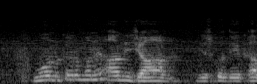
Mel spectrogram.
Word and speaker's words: منکر: اس کا تلفظ یاد رکھیں, اس فرشتے کو منکر نہیں کہنا, منکر. عام واعظین اور اردو کے ذریعے سے دین سمجھنے والے منکر نکیر کہتے ہیں. منکر فرشتہ کوئی منکر نہیں ہے.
